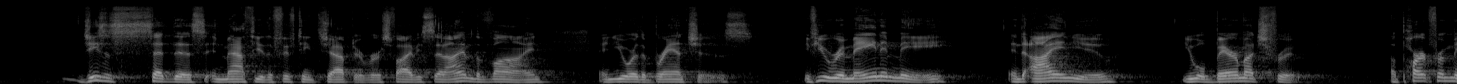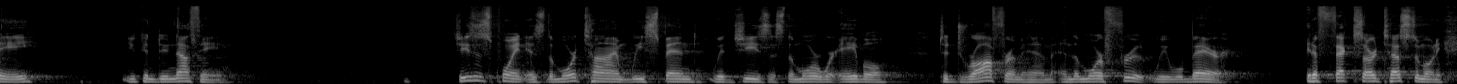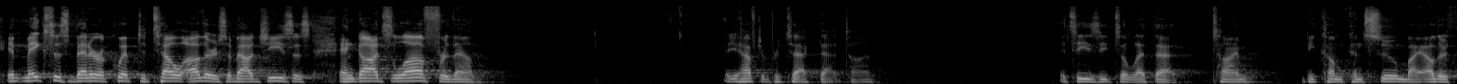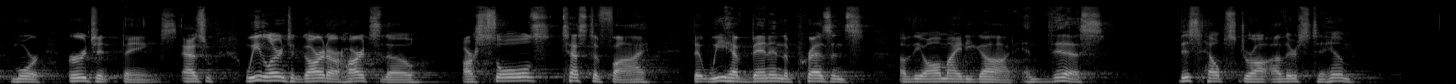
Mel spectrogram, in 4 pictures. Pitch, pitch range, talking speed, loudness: 125 Hz, 120-145 Hz, 140 wpm, -33 LUFS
